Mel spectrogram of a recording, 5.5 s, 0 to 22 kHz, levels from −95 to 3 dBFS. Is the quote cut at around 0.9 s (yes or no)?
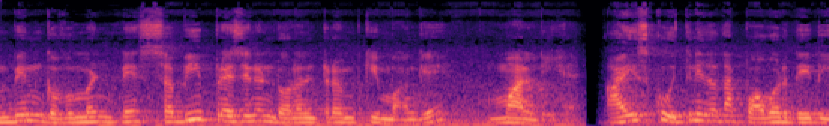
no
